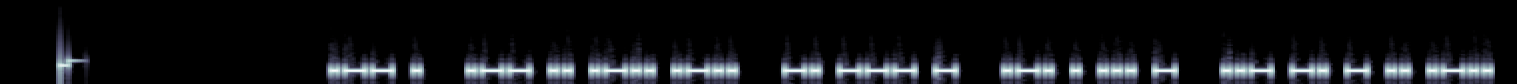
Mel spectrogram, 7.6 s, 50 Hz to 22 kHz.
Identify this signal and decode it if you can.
Morse code, heard as a keyed tone, about 34 wpm, 700 Hz. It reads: WE WILL NOT REST UNTIL
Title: Sentences from Top 1600 Words 35wpm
